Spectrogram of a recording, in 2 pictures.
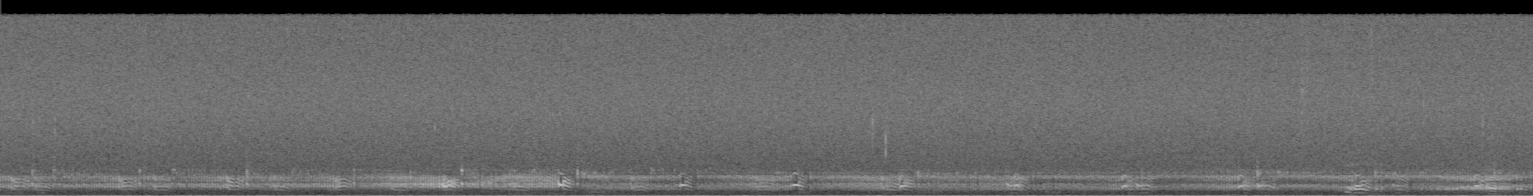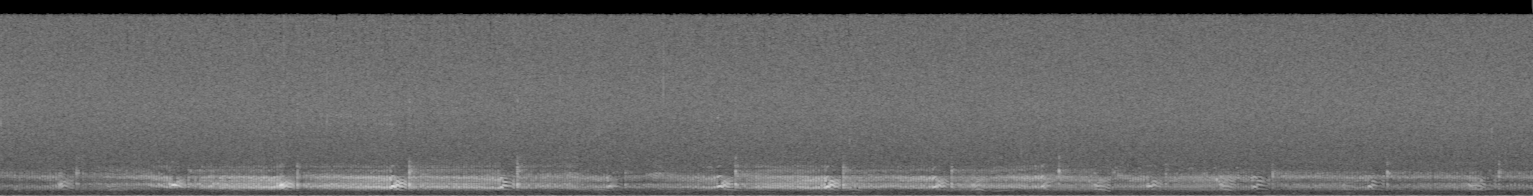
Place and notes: Marloes and St. Brides, UK - european storm petrel ...
Skokholm Island Bird Observatory ... storm petrel singing ..? birds nest in chambers in the dry stone walls ... they move up and down the spaces ... they also rotate while singing ... lots of thoughts that two males were singing in adjacent spaces ... open lavalier mics clipped to sandwich box ... on a bag close to wall ...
